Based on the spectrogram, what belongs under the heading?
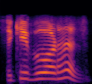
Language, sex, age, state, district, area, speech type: Kashmiri, male, 45-60, Jammu and Kashmir, Budgam, rural, conversation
